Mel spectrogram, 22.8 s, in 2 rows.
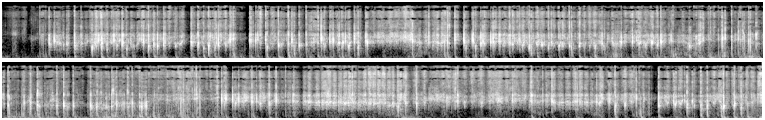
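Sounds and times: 
fast tapping and scratching: 0:00.6 - 0:22.8.

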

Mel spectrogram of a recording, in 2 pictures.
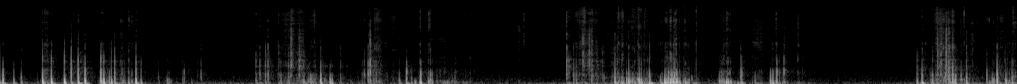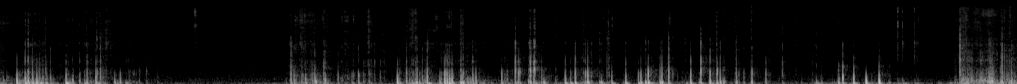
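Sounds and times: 
tapping and scratching: 0:00.0 - 0:04.8, 0:05.6 - 0:08.1, 0:09.2 - 0:11.7, 0:13.0 - 0:20.3.

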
